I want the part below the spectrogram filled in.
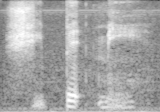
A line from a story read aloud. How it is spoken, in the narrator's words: he murmured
